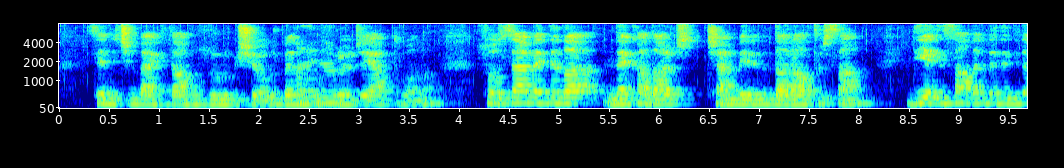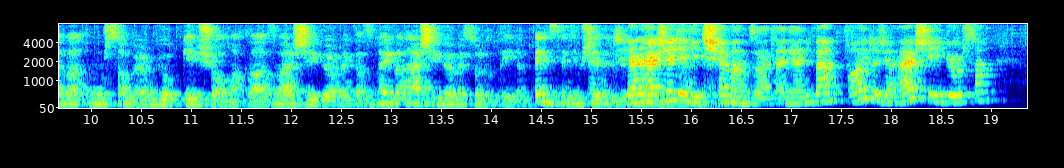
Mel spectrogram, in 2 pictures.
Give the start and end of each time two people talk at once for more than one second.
15.0-16.4

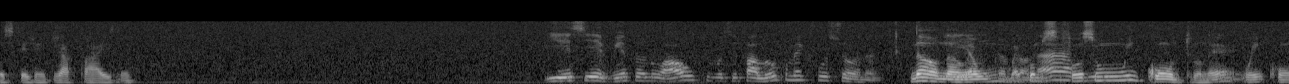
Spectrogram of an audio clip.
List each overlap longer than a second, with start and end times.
9.4-11.2

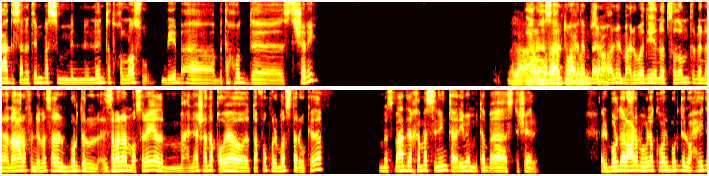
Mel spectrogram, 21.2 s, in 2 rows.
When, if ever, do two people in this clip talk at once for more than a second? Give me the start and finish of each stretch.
7.9-9.2

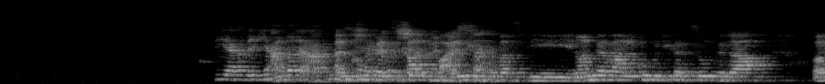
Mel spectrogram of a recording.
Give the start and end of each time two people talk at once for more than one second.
3.3-4.9

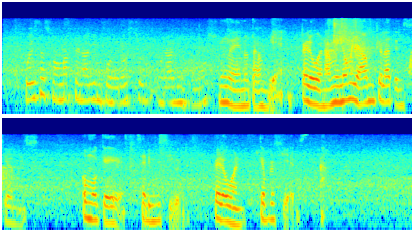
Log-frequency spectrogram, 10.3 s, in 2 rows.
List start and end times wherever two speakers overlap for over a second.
none

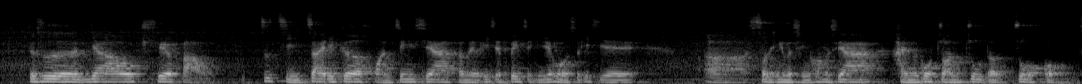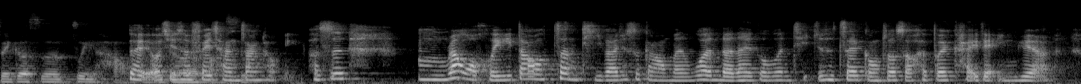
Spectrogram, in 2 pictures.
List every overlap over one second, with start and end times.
12.1-13.4

